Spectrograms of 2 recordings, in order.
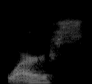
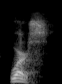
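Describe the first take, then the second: First: The word is drawn out slowly. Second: The word is said quickly and sharply. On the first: The speaker calls it wrong. "slow like a Texan" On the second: The speaker calls it right. "like a New Yorker"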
